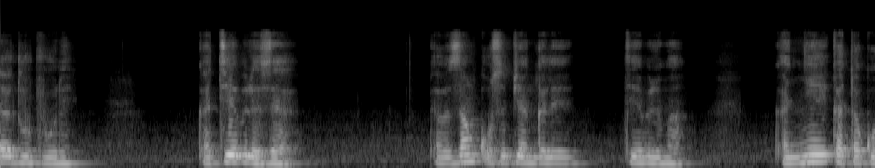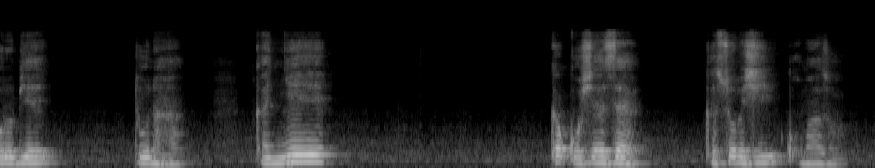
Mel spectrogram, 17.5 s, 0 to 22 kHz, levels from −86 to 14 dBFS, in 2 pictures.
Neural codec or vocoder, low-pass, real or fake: autoencoder, 48 kHz, 128 numbers a frame, DAC-VAE, trained on Japanese speech; 9.9 kHz; fake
